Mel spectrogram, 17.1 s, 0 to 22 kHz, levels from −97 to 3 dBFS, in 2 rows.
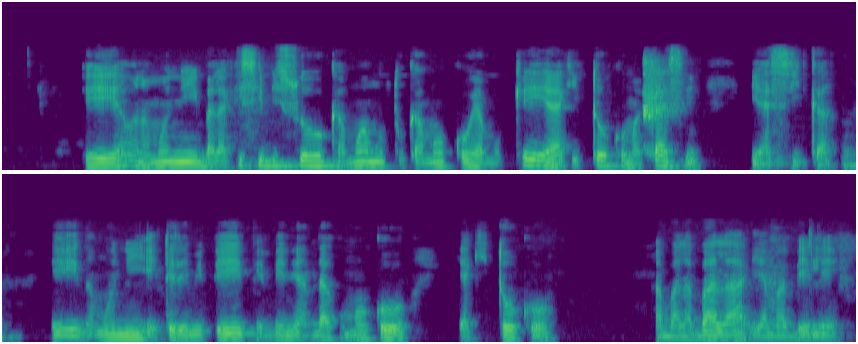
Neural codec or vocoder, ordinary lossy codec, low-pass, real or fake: none; AAC, 48 kbps; 7.2 kHz; real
